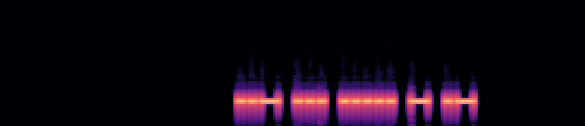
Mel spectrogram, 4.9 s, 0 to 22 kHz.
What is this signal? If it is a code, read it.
Morse code, heard as a keyed tone, about 25 wpm, 700 Hz. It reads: US5TA
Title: DXCC-100 Call Signs - 5 Characters - 25wpm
